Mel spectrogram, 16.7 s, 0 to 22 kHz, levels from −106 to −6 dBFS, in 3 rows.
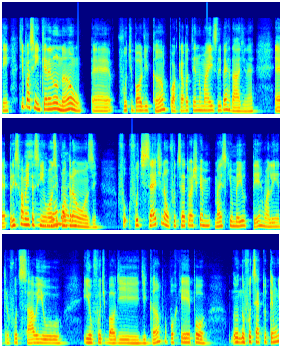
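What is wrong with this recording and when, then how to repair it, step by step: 1.52 s: pop -15 dBFS
4.10 s: pop -12 dBFS
8.16 s: pop -16 dBFS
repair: de-click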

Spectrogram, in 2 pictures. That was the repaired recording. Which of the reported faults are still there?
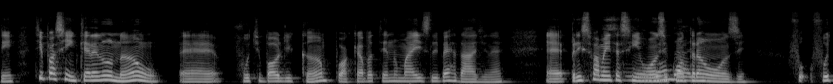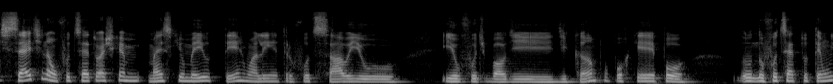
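1.52 s: pop

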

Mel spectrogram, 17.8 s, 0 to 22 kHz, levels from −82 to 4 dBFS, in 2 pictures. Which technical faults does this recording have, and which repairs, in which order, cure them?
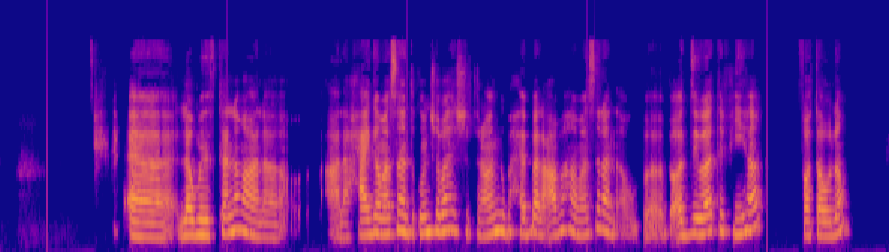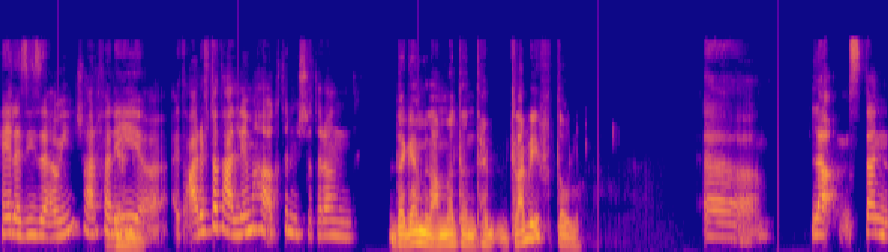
tick 33 1/3 rpm -18 dBFS
5.95–5.96 s: dropout 13 ms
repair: de-click; interpolate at 5.95 s, 13 ms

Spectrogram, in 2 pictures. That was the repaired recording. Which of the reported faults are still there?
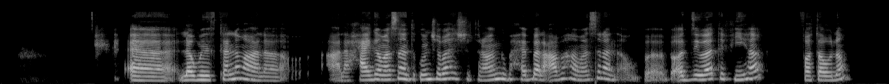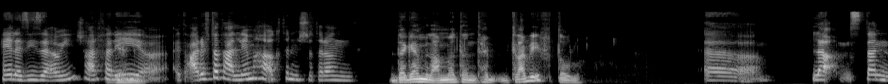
nothing left

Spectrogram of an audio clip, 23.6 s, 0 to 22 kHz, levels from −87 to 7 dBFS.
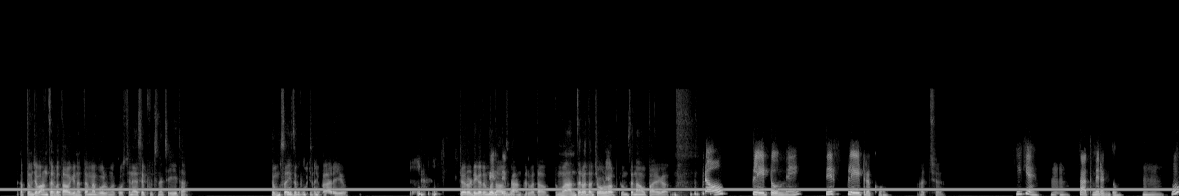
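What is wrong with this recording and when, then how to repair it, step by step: whine 780 Hz -28 dBFS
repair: band-stop 780 Hz, Q 30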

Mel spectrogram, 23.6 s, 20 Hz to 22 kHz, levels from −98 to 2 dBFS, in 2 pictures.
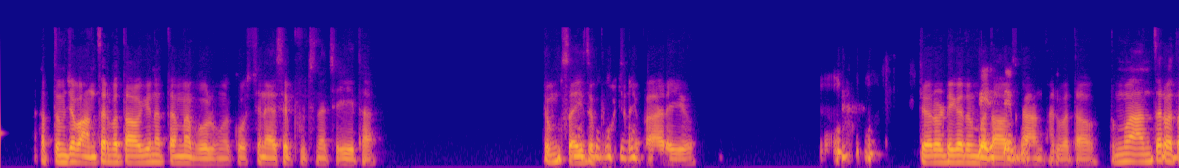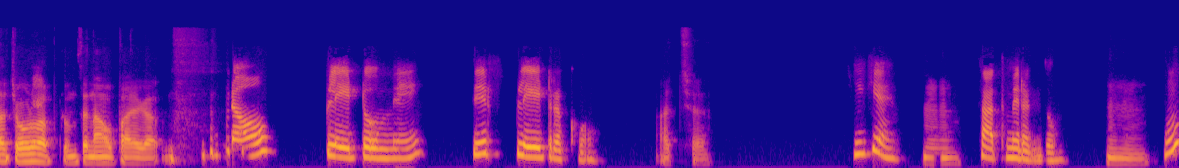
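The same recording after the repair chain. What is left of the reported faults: nothing left

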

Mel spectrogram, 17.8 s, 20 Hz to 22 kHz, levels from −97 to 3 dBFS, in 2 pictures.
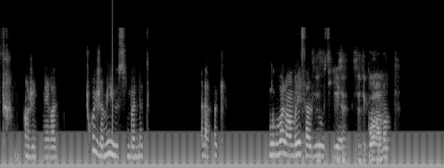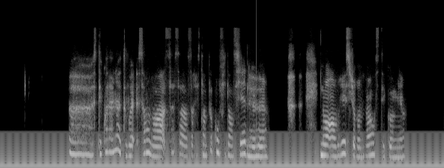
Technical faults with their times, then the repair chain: buzz 60 Hz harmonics 13 -37 dBFS
2.25 s: pop -13 dBFS
14.02 s: pop -20 dBFS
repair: de-click; de-hum 60 Hz, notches 13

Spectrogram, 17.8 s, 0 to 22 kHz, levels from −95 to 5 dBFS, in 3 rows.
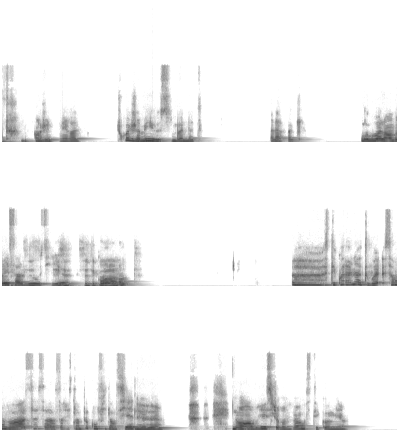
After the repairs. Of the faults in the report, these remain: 2.25 s: pop

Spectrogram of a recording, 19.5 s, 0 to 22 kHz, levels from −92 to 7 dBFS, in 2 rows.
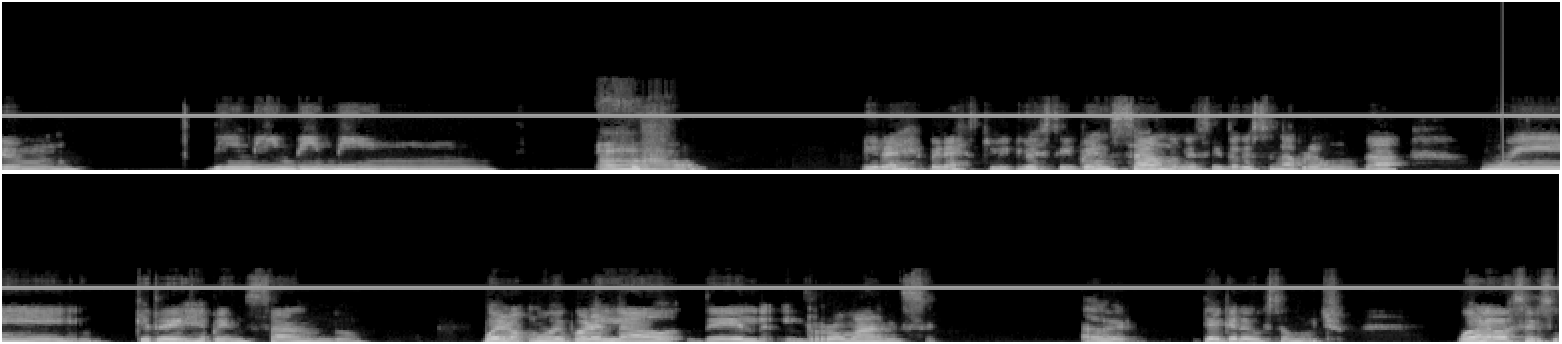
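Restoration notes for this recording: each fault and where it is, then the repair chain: whine 7.2 kHz -30 dBFS
9.38–9.39 s: dropout 7 ms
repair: band-stop 7.2 kHz, Q 30; interpolate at 9.38 s, 7 ms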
